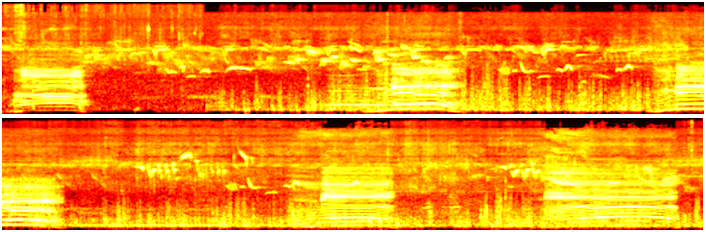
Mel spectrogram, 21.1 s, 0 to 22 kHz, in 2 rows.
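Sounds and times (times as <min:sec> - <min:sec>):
cattle mooing: 0:04.9 - 0:06.9, 0:09.8 - 0:11.5, 0:14.9 - 0:16.6, 0:18.6 - 0:20.7.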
